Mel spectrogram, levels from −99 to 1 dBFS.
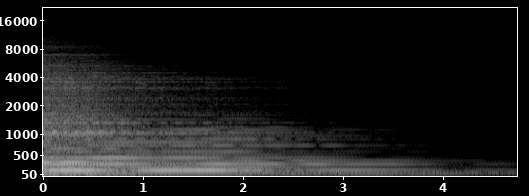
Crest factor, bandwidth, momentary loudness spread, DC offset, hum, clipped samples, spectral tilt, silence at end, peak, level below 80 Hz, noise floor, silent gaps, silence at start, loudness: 16 dB; 7.4 kHz; 21 LU; under 0.1%; none; under 0.1%; -8.5 dB/octave; 1.05 s; -26 dBFS; -60 dBFS; -73 dBFS; none; 0 s; -42 LUFS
